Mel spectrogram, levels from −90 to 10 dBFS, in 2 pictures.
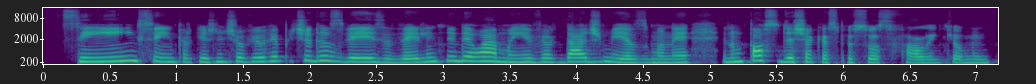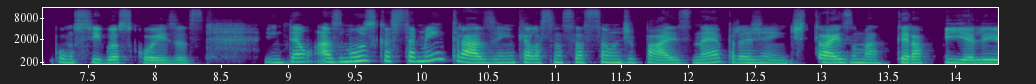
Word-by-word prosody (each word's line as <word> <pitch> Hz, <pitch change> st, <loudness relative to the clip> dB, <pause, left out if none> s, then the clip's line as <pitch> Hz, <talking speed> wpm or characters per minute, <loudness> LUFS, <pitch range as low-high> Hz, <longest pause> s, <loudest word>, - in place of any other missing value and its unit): Sim, 265 Hz, +3 st, +2 dB
sim, 260 Hz, -4 st, -3 dB
porque 235 Hz, 0 st, -8 dB
a -, -, -1 dB
gente 245 Hz, +1 st, -5 dB
ouviu 250 Hz, +1 st, -2 dB
repetidas 285 Hz, +1 st, -3 dB
vezes, 240 Hz, -4 st, 0 dB
ele 220 Hz, +3 st, 0 dB
entendeu: 285 Hz, +1 st, 0 dB
"Ah 285 Hz, -1 st, +6 dB
mãe, 230 Hz, -2 st, -2 dB
é -, -, -1 dB
verdade 235 Hz, +2 st, 0 dB
mesmo, 205 Hz, -4 st, -3 dB
né. 210 Hz, +1 st, -3 dB, 0.2 s
Eu 235 Hz, -, -5 dB
não 250 Hz, +2 st, +1 dB
posso 310 Hz, 0 st, +3 dB
deixar 245 Hz, 0 st, 0 dB
que 225 Hz, -, -5 dB
as 210 Hz, -, -9 dB
pessoas 210 Hz, -1 st, -6 dB
falem 190 Hz, -1 st, -6 dB
que 205 Hz, -, -9 dB
eu 195 Hz, -, -5 dB
não 195 Hz, 0 st, -9 dB, 0.2 s
consigo 200 Hz, -4 st, -1 dB
as 190 Hz, 0 st, 0 dB
coisas." 165 Hz, -2 st, -3 dB, 0.5 s
Então 225 Hz, +3 st, 0 dB
as 240 Hz, 0 st, +4 dB
músicas 285 Hz, +2 st, +2 dB
também 295 Hz, +8 st, +1 dB
trazem 200 Hz, -, +5 dB
aquela 210 Hz, -1 st, 0 dB
sensação 215 Hz, +1 st, -3 dB
de 205 Hz, 0 st, -4 dB
paz, 175 Hz, -3 st, +1 dB
né, 195 Hz, +5 st, +1 dB
para 200 Hz, -4 st, -2 dB
gente, 175 Hz, -3 st, -4 dB
traz 210 Hz, -2 st, +6 dB
uma 190 Hz, -3 st, -2 dB
terapia 190 Hz, -2 st, +2 dB
ali, 185 Hz, +1 st, +3 dB
220 Hz, 195 wpm, -23 LUFS, 200-250 Hz, 0.5 s, Ah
